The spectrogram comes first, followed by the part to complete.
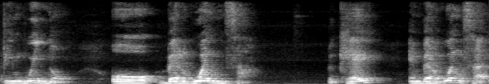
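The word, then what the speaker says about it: pingüino: Now, I know that in some cases you still pronounce the U when it's these two letters together, like in the case of, for example, pinguino. Okay, it's not pinguino, it's pinguino, because, and you're gonna see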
